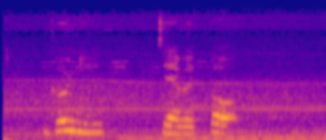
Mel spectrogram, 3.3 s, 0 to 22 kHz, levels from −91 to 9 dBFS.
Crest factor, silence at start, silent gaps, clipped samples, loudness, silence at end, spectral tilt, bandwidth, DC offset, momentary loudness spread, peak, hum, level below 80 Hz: 16 dB; 0.05 s; none; under 0.1%; -20 LUFS; 0 s; -7 dB/octave; 14.5 kHz; under 0.1%; 19 LU; -6 dBFS; none; -44 dBFS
